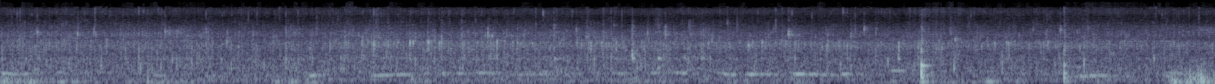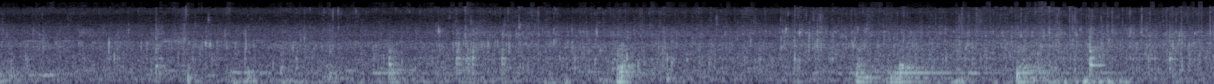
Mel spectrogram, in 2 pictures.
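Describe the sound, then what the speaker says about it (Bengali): Paneer frying in a pan, a steady crackling sizzle with occasional pops and stirring scrapes, close and continuous throughout. "পনীৰখিনি ভজা হৈছে"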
